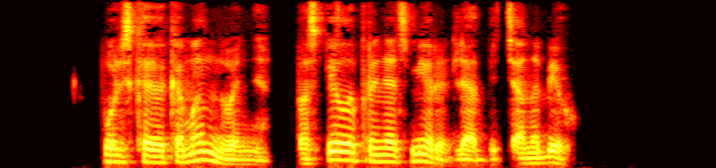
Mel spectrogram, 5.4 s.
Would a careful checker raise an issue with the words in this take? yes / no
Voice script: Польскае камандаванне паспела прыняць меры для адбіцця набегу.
no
